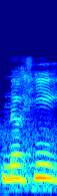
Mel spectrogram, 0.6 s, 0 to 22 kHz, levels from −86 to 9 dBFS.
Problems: constant background noise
